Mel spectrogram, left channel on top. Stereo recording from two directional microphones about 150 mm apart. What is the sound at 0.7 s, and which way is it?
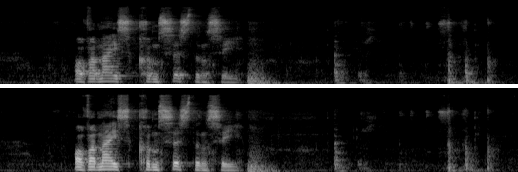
Speech, 60° right (ahead or behind).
